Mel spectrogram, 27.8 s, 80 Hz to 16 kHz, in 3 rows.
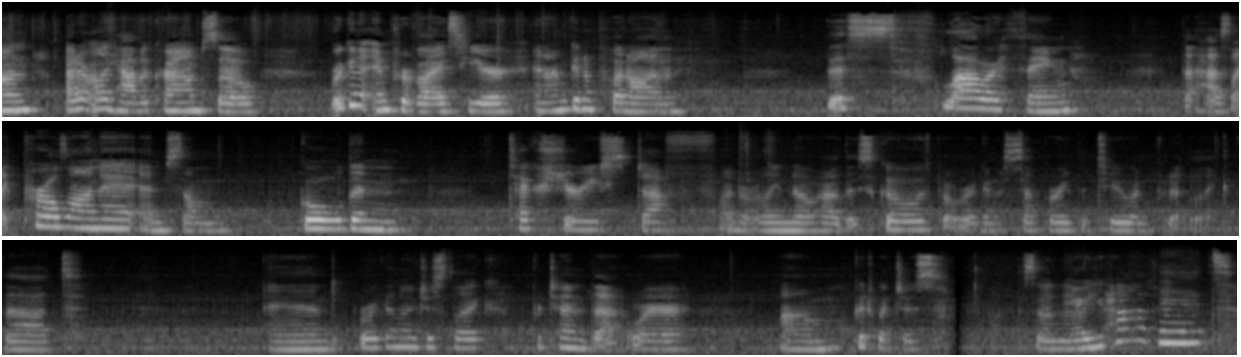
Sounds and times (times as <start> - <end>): Speech: 0.0 - 5.2, 6.2 - 8.2, 8.9 - 12.4, 13.1 - 19.2, 20.5 - 23.8, 24.4 - 27.8
Inside, small room: 0.0 - 27.8.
